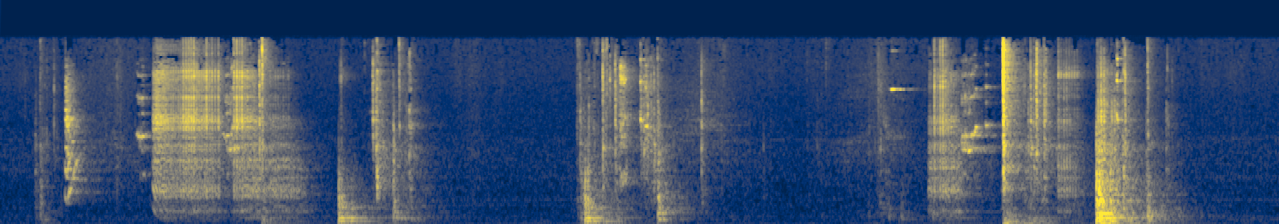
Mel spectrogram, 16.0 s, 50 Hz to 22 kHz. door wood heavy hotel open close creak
0:00.4 0:05.3, 0:07.2 0:08.8, 0:11.0 0:14.8

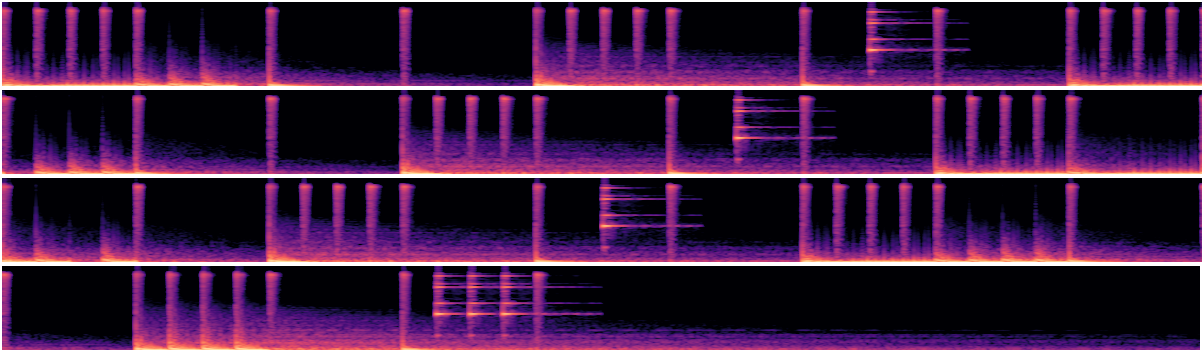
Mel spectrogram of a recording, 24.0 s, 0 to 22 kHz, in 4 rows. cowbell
0:09.7 0:10.2, 0:20.2 0:21.0

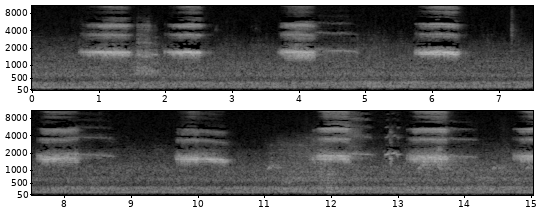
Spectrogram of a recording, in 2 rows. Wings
0:09.7 0:15.0

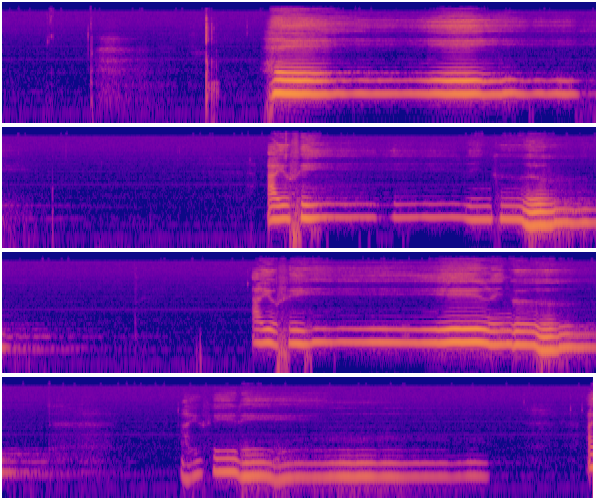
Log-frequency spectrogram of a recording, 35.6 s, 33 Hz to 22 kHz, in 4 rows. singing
0:03.9 0:09.2, 0:12.9 0:18.1, 0:21.6 0:27.2, 0:29.4 0:34.0

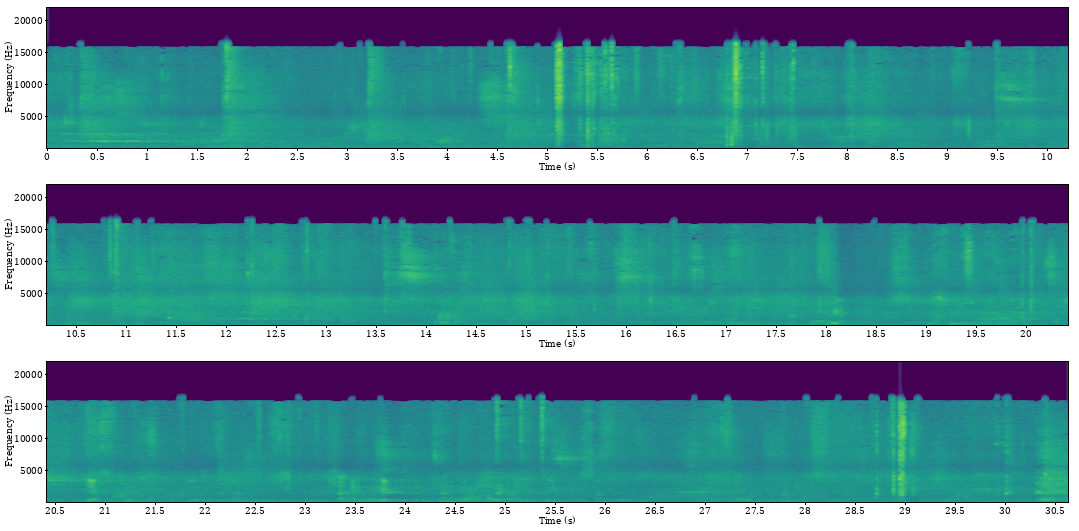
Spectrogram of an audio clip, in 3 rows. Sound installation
0:06.8 0:07.6

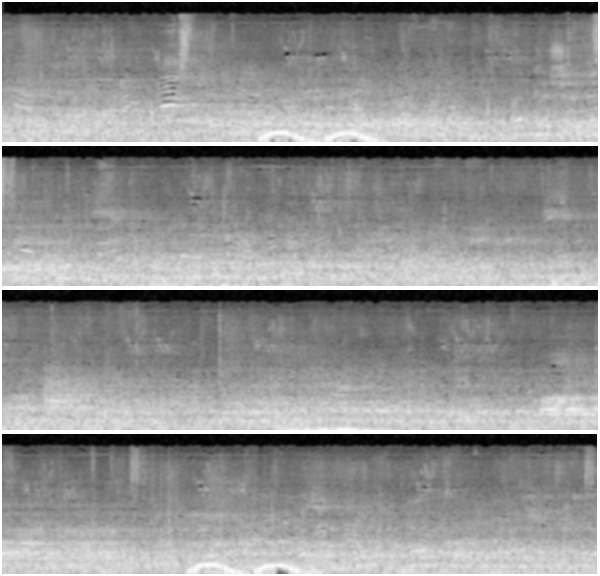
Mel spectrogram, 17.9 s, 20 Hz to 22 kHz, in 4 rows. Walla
0:02.0 0:02.8, 0:14.8 0:15.7

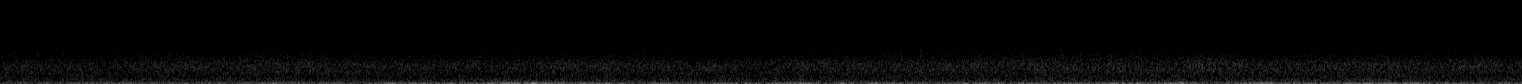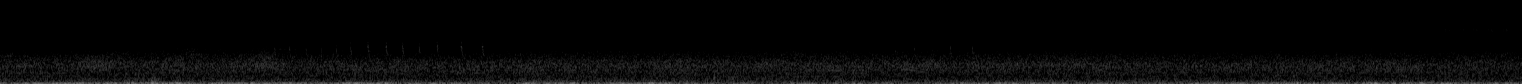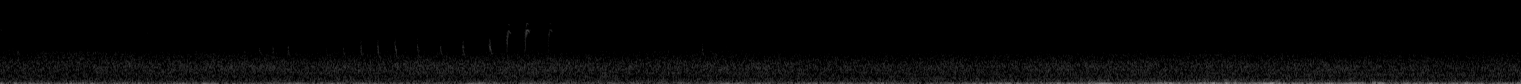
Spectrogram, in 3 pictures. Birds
0:29.6 0:36.1

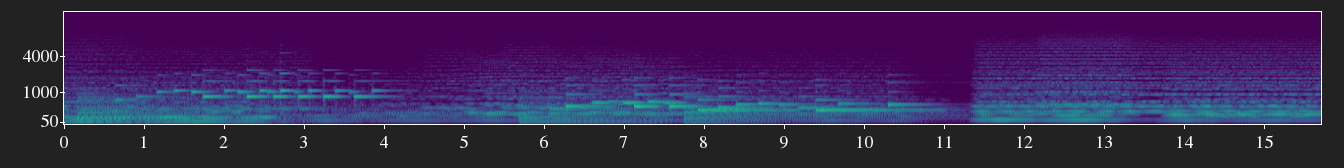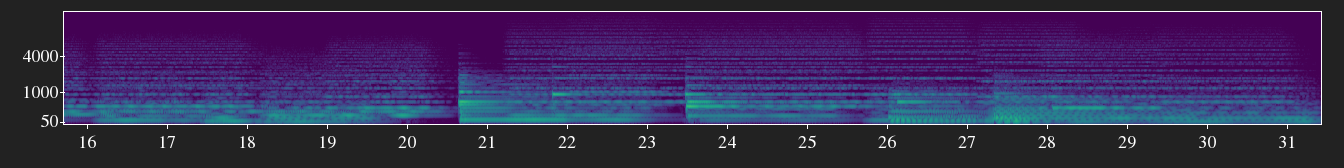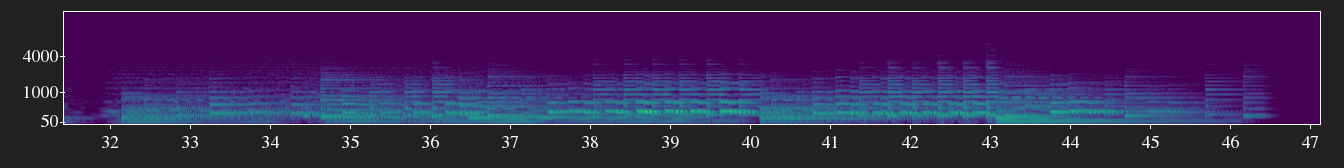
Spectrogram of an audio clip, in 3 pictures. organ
0:21.0 0:37.1

